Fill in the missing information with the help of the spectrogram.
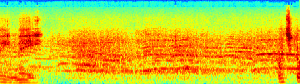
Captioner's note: crowd roaring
